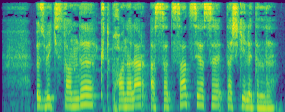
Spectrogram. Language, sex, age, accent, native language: Uzbek, male, 18-24, Farg'ona, Uzbek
